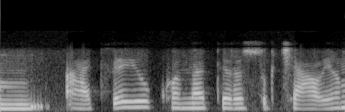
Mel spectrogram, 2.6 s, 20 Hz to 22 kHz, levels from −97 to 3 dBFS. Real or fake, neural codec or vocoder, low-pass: real; none; 7.2 kHz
